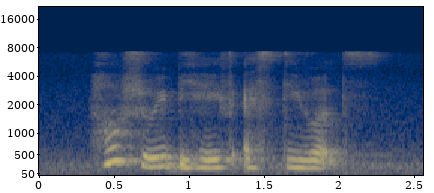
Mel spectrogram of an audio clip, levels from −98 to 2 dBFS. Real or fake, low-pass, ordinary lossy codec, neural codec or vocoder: real; 7.2 kHz; none; none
